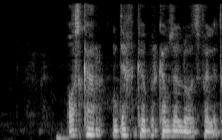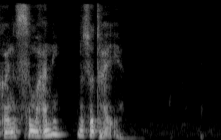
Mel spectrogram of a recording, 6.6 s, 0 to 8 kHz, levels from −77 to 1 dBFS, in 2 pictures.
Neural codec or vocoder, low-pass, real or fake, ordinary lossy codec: codec, 16 kHz in and 24 kHz out, 1 kbps, XY-Tokenizer; 7.2 kHz; fake; AAC, 32 kbps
